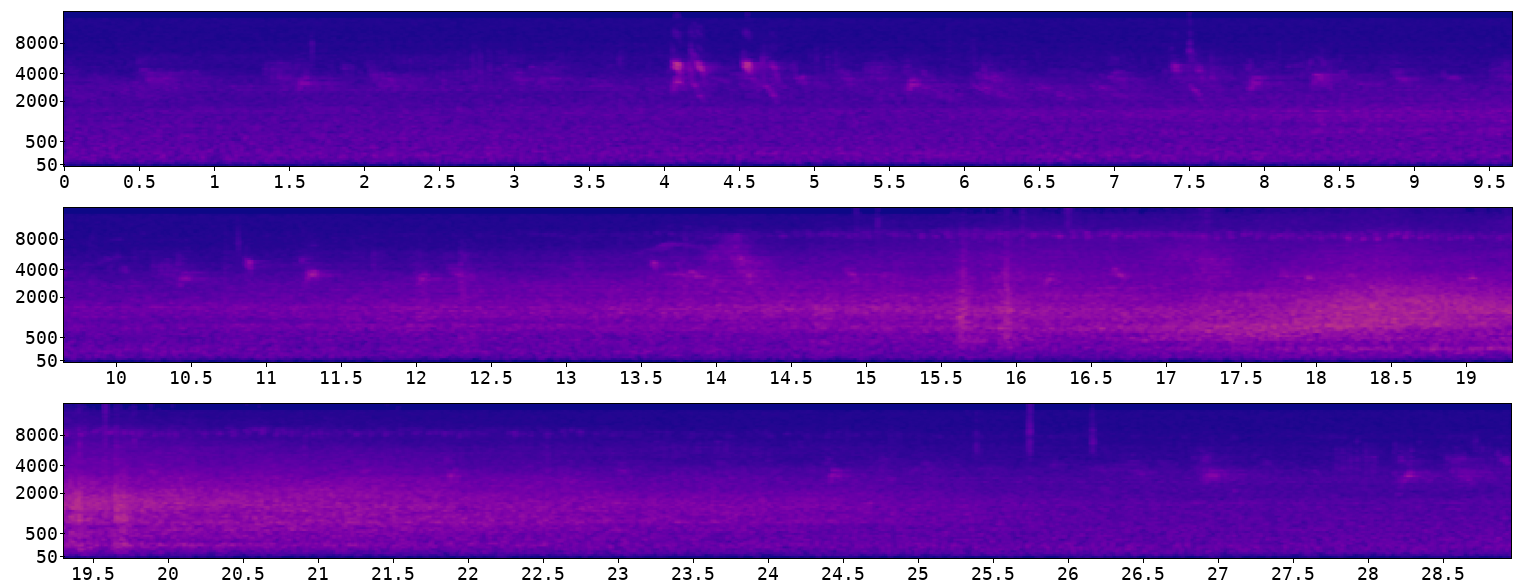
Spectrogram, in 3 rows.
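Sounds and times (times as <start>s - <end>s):
traffic and rail rumble in Brooklyn at dawn: 0.2s - 28.9s
passing train or vehicle: 8.4s - 25.7s.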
